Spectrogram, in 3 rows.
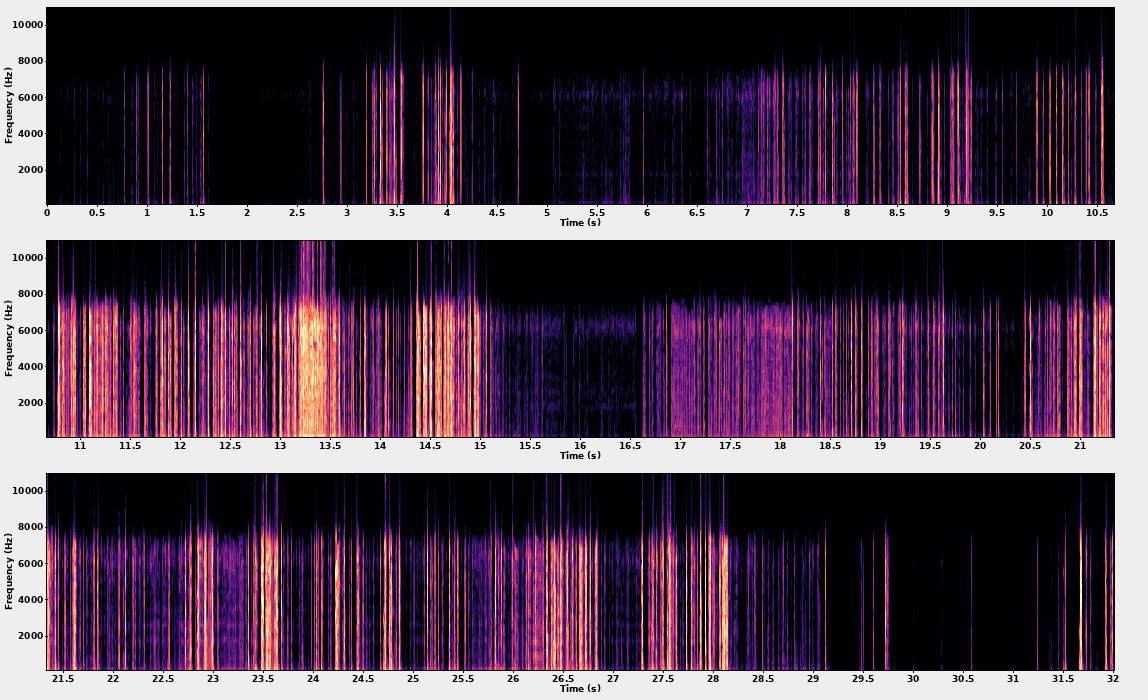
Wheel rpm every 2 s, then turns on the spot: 230, 230, 230, 230, 230, 240, 230, 200, 200, 220, 220, 220, 230, 220, 220, 230.
none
